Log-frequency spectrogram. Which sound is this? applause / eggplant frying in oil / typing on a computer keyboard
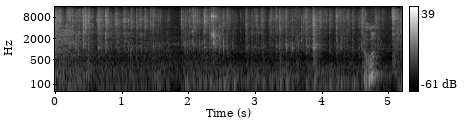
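typing on a computer keyboard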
